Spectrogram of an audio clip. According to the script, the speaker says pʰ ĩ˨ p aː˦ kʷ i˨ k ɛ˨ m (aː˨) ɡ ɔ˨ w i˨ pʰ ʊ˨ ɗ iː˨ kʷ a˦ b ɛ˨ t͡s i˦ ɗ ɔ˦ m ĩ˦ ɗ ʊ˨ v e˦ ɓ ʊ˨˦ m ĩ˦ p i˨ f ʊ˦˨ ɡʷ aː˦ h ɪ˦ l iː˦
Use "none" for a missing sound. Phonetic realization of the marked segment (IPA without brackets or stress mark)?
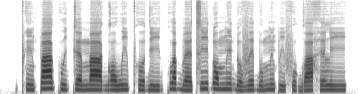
aː˨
